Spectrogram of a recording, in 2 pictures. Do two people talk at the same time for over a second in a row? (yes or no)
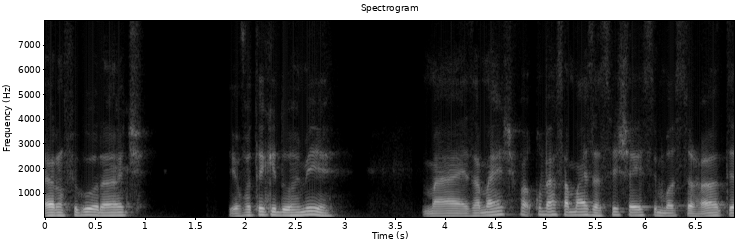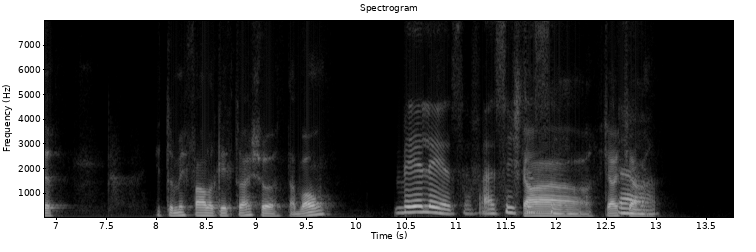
yes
